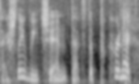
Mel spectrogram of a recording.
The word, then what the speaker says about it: Wiccan: the ancient pagan rituals of we call it wiccan but it's actually we chin that's the connect correct pronunciation that's how you pronounce it i used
